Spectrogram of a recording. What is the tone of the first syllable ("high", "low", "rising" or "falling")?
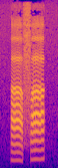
low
